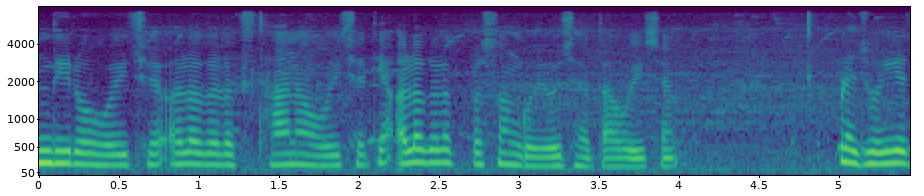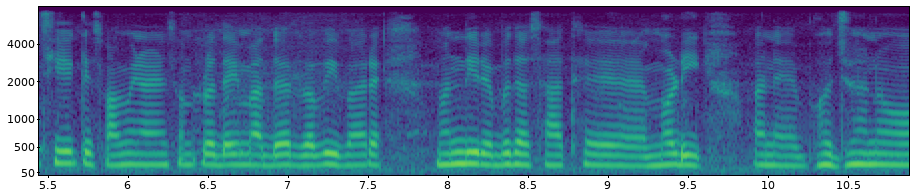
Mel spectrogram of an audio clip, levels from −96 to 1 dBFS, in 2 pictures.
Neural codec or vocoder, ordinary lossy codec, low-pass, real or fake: none; none; 7.2 kHz; real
